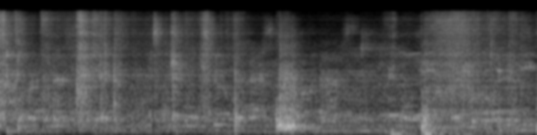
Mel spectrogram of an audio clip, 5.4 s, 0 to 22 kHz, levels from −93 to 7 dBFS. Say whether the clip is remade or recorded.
remade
